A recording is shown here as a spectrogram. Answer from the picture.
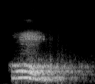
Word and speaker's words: comb: Comb. It is pronounced comb.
